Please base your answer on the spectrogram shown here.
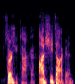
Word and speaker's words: Ashitaka: air quotes um like heals how do you pronounce zimbabwean ashitaka thank you i am terrible with names ashitaka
